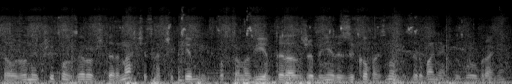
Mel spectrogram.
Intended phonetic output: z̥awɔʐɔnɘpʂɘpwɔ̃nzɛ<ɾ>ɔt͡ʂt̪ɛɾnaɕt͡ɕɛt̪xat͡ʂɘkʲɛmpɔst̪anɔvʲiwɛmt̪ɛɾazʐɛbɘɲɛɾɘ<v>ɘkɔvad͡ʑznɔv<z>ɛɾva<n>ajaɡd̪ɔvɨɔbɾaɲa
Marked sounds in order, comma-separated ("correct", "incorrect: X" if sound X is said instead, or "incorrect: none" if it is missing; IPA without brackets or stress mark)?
correct, incorrect: z, correct, incorrect: ɲ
